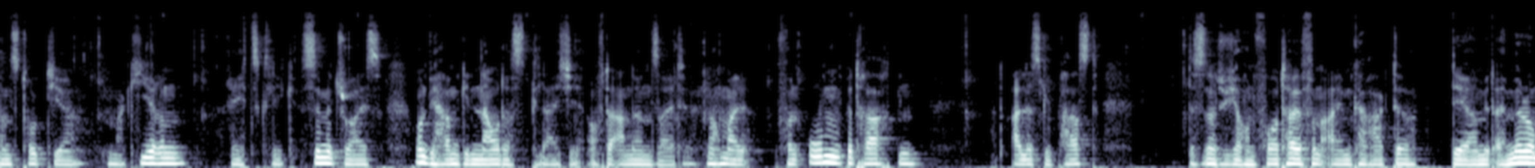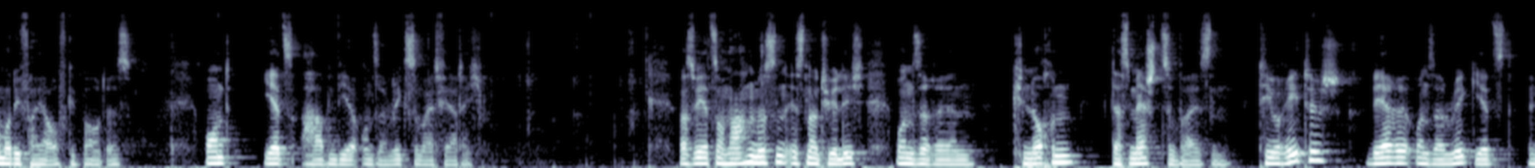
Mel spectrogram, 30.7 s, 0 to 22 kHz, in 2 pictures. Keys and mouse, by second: 1.6 shift+middle click, 2.2 right click, 3.5 shift+middle click, 5.3 shift+middle click, 7.0 KP_7, 8.5-9.6 shift+middle drag, 10.2 KP_3, 10.3 KP_1, 11.4 shift+middle click, 17.5 middle click, 19.2 KP_3, 19.4 KP_1, 20.2 shift+middle click, 21.2 shift+middle click, 22.9 Tab, 28.4-28.7 shift+middle drag.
